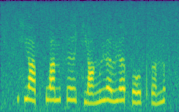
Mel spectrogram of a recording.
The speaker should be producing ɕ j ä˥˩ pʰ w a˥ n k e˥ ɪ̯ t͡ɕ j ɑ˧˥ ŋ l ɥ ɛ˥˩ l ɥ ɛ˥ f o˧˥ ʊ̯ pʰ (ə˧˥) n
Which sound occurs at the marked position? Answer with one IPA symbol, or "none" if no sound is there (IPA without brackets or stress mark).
ə˧˥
